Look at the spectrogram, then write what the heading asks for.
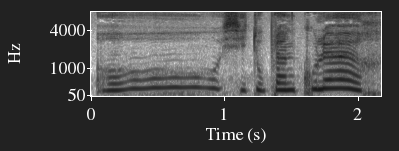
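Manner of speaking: high, drawn-out marvelling; childlike wonder. Acted. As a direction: gasp at it like a delighted child.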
